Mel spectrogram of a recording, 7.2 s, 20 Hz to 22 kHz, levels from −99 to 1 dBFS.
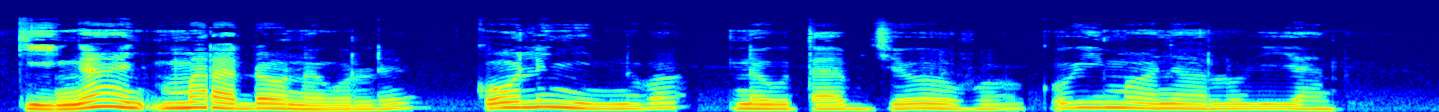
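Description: Throughout, the speech sounds watery and swirly with nothing above 11.3 kHz, likely MP3 compression at a bitrate near 48 kbps; flickering dropouts distinguish it from a plain low-pass filter.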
